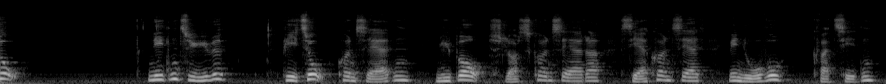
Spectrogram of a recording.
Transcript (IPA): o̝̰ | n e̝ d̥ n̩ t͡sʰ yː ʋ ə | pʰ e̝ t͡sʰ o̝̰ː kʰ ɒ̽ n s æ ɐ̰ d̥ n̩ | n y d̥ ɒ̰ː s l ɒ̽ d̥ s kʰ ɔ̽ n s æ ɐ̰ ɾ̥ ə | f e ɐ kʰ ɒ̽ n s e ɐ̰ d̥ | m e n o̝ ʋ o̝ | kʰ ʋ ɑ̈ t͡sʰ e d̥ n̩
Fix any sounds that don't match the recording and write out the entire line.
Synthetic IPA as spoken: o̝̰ | n e̝ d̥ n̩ t͡sʰ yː ʋ ə | pʰ e̝ t͡sʰ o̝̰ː kʰ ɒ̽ n s æ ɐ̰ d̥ n̩ | n y b̥ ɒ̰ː s l ɒ̽ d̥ s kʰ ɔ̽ n s æ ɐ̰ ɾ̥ ɐ | s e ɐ kʰ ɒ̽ n s æ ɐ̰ d̥ | m e n o̝ ʋ o̝ | kʰ ʋ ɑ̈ t͡sʰ e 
